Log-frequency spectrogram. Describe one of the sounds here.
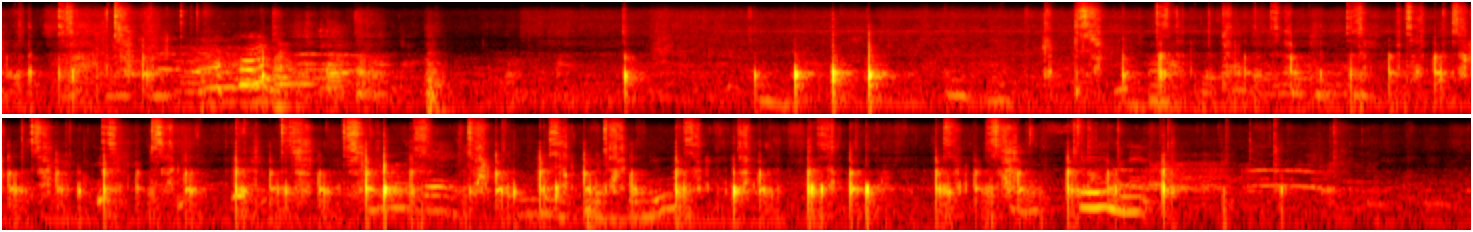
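A pestle pounds in a stone mortar.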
